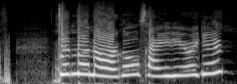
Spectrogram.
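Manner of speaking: put-on high, airy girlish lilt; childish sing-song. A narrator's reading. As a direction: float it up like a dreamy child. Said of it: "childish sing-song voice".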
